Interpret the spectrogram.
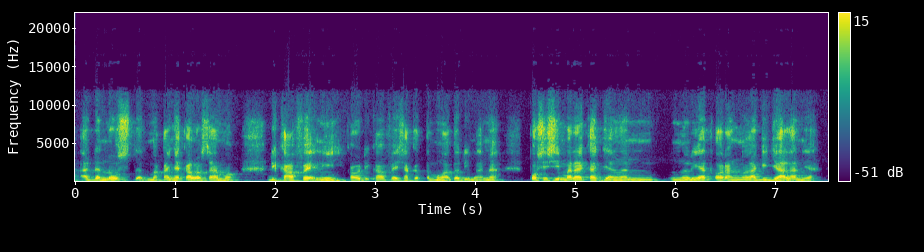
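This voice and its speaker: A man speaking at a property seminar, animated, acting out clients in quick voices. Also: medium pitch. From Indonesia. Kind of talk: lively seminar talk.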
